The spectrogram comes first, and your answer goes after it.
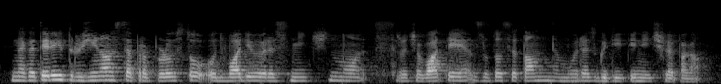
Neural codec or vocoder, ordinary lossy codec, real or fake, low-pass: none; AAC, 24 kbps; real; 19.8 kHz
